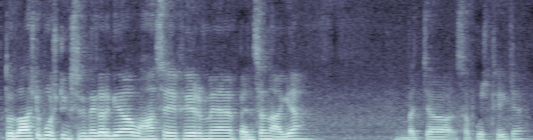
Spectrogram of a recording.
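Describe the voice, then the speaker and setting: Speaking at a normal speed, this middle-aged man tells the story of his marriage in a flat, somewhat high voice, with a little hiss or hum behind him. The monologue is casual and rambling, with an aggrieved tone and repeated phrases.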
